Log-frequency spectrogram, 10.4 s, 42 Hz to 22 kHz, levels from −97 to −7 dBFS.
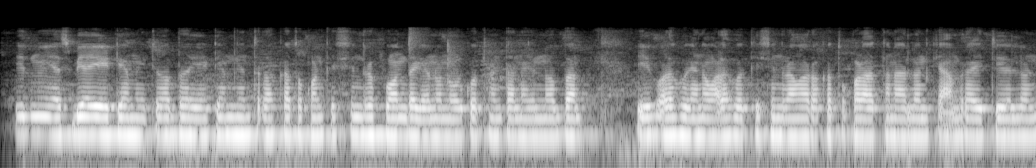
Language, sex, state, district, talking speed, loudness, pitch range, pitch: Kannada, male, Karnataka, Bijapur, 160 wpm, -16 LUFS, 130-140 Hz, 135 Hz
